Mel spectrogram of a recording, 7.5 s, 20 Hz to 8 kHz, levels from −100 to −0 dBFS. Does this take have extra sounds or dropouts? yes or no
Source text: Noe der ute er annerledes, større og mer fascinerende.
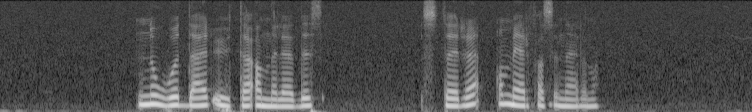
no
